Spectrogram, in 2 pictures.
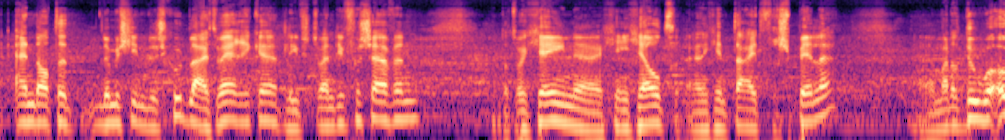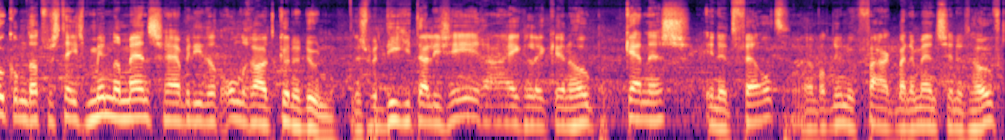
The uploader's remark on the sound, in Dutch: Breda Startup night. Live.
